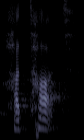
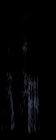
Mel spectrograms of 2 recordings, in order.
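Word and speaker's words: חטאת: The general word for sin is hatat. Okay, hatat. You would spell it something like this in English.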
